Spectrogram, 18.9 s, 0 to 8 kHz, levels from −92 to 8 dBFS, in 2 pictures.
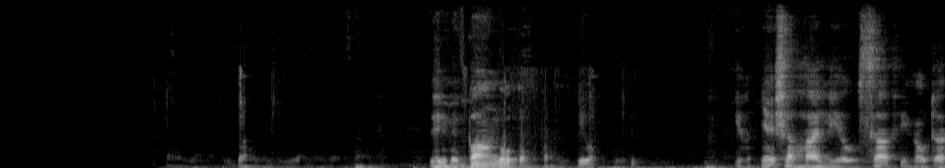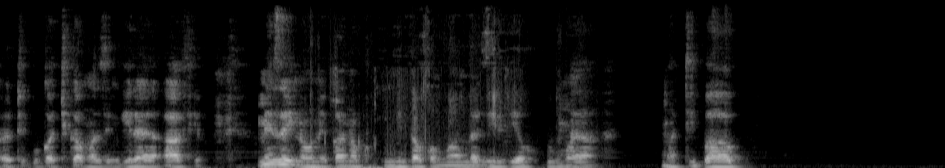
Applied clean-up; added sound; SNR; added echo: neural mask model DeepFilterNet 3.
